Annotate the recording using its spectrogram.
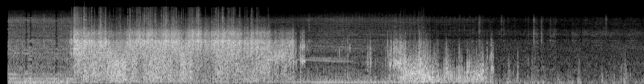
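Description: Wind buffeting the camera microphone of a moving motorcycle in two loud stretches, over the steady hum of the bike's engine. It drops much quieter about five seconds in as the motorcycle slows.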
